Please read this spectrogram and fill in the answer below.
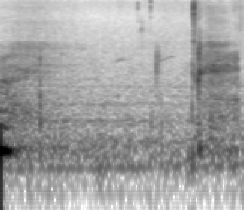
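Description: Near silence, just room tone, as a woman's narration pauses, with a faint short intake of breath near the end.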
